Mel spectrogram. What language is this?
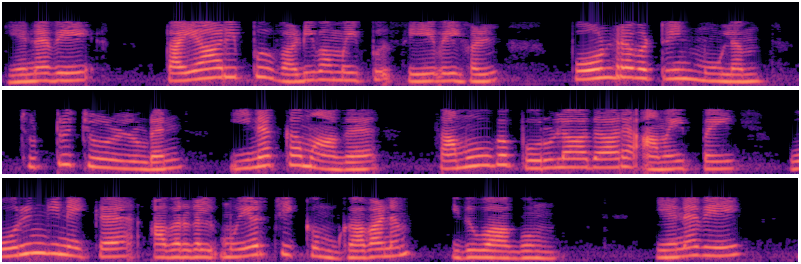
Tamil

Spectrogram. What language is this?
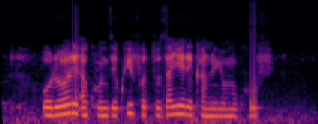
Kinyarwanda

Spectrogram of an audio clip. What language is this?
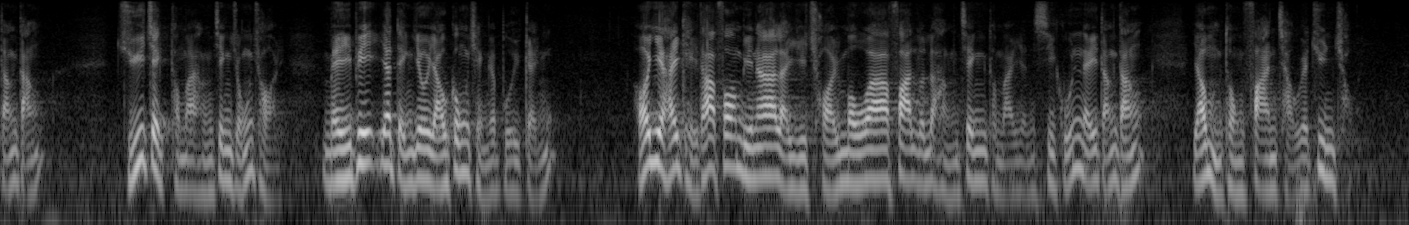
Cantonese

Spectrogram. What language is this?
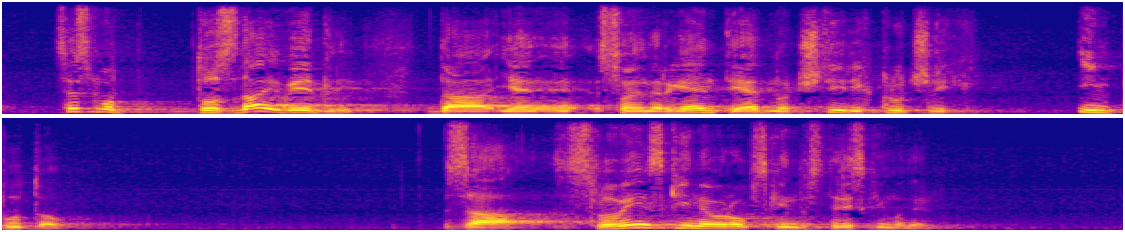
Slovenian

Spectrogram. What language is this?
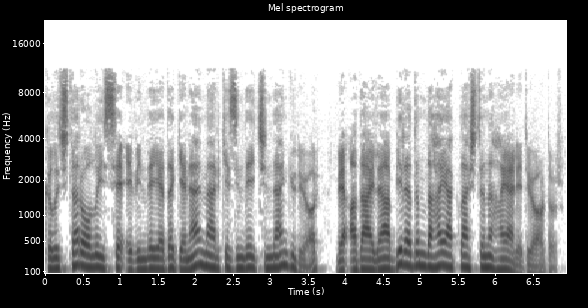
Turkish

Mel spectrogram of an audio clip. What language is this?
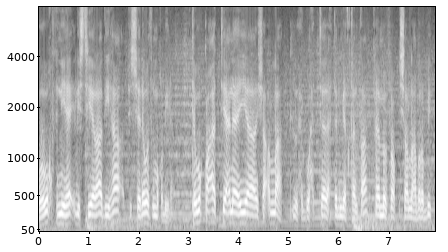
Arabic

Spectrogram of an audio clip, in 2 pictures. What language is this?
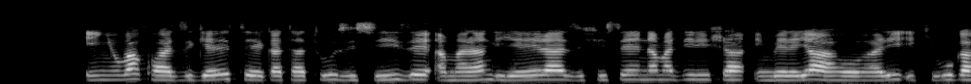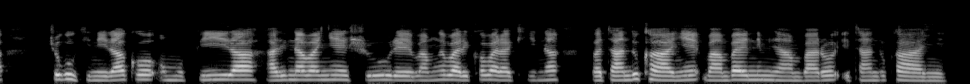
Rundi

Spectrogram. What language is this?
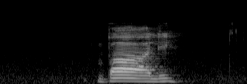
Swati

